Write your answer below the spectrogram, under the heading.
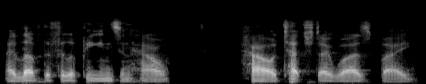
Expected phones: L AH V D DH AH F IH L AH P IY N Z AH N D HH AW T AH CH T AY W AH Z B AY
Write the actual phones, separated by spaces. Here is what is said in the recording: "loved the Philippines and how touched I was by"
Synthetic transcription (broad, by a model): L AH V DH AH F IH L AH P IY N Z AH N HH HH AW T AH CH T AY W AH Z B AY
